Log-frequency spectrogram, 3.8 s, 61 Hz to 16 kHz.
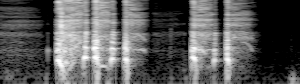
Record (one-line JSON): {"cough_length": "3.8 s", "cough_amplitude": 20550, "cough_signal_mean_std_ratio": 0.41, "survey_phase": "alpha (2021-03-01 to 2021-08-12)", "age": "18-44", "gender": "Female", "wearing_mask": "No", "symptom_none": true, "smoker_status": "Never smoked", "respiratory_condition_asthma": false, "respiratory_condition_other": false, "recruitment_source": "REACT", "submission_delay": "3 days", "covid_test_result": "Negative", "covid_test_method": "RT-qPCR"}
